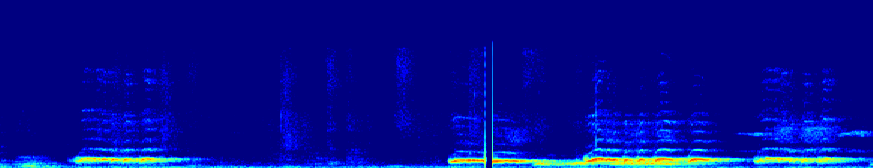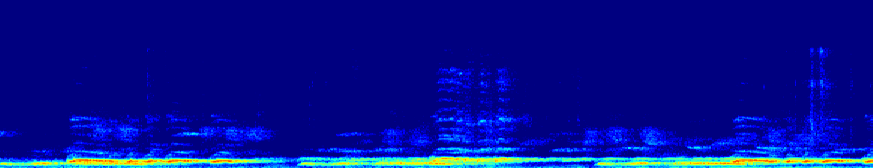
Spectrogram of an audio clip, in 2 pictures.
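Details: Zebra dove from a wild local line, nest-taken from a raja banana plant, cooing persistently: rippling trilled phrases alternate with lower, rounder coo notes in a near-continuous sequence after a short opening phrase.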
